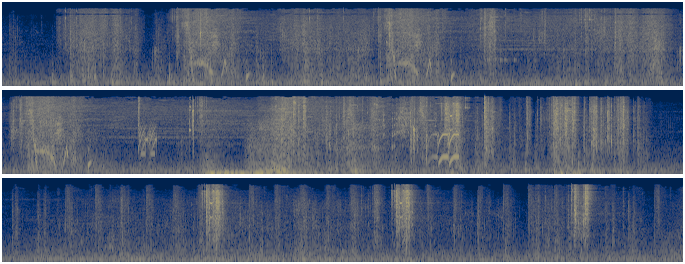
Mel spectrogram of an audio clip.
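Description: Video game footsteps patter on a hard floor.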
